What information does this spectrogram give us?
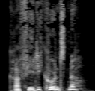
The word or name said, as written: graffitikunstner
